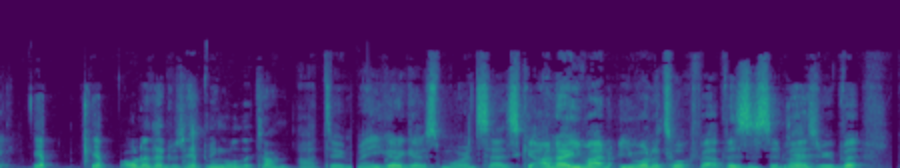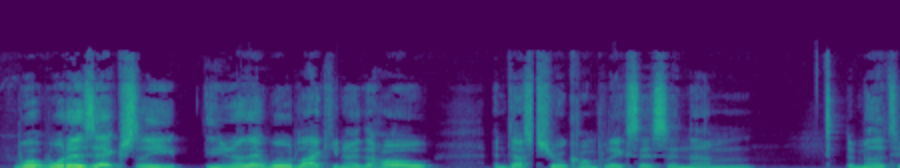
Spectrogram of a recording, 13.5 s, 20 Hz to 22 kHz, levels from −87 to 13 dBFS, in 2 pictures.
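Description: Gaps at joins of encoded pieces occur at 2.63, 6.68 and 10.73 s, recurring every 4 s, each a 49 ms silence where separately encoded chunks were butted together without trimming encoder delay and padding. The speech stops abruptly after "the time oh dude" and "business advisory yeah but", and before "complex that's in um", then resumes where it left off.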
